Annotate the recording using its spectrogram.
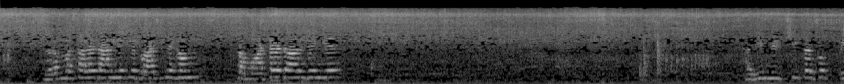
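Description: A spatula stirs and scrapes food in a pan.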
